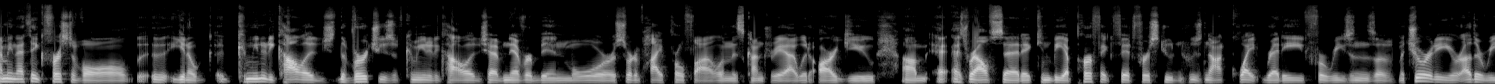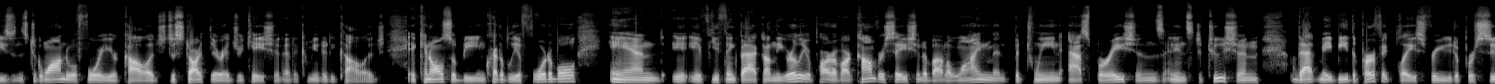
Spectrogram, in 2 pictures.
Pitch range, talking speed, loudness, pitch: 95-115 Hz, 210 wpm, -19 LUFS, 105 Hz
